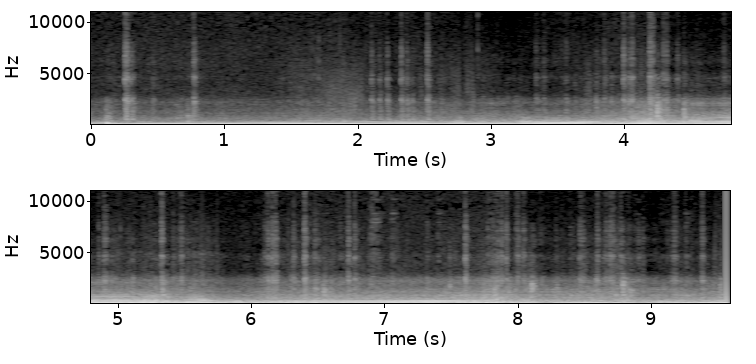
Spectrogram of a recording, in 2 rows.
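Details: 2008 Honda Accord coupe with BC BR coilovers: sharp irregular knocking from the rear coilovers over bumps since first day of install; end links, sway bar, bushings, top nut and mounting bolts already ruled out.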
